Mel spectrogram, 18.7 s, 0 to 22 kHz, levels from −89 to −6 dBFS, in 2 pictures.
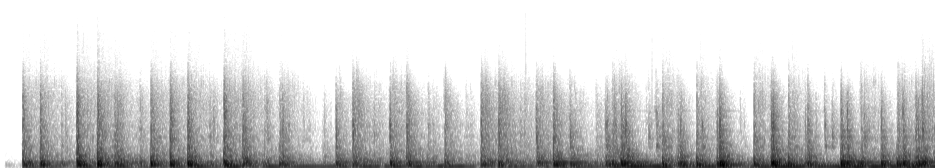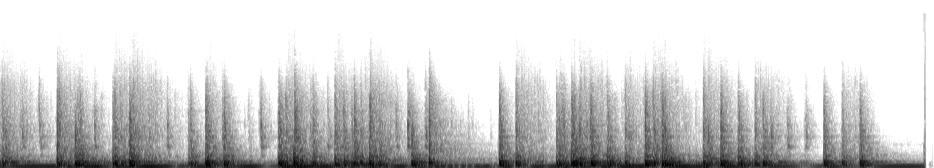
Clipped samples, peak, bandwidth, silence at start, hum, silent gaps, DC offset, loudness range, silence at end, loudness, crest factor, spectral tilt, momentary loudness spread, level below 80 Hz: under 0.1%; 0 dBFS; 3.2 kHz; 0.2 s; none; none; under 0.1%; 7 LU; 0.1 s; -20 LUFS; 18 dB; -12 dB/octave; 12 LU; -22 dBFS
